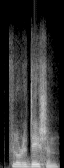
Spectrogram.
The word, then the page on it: fluoridation: Indian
